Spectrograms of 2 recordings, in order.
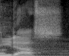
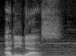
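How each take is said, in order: First: The brand name is said the American way. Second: The brand name is said the German way. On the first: The speaker calls it wrong. "Adidas is not correct. That's how Americans pronounce it" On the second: The speaker calls it right. "Adidas is how you pronounce it. It is German"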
